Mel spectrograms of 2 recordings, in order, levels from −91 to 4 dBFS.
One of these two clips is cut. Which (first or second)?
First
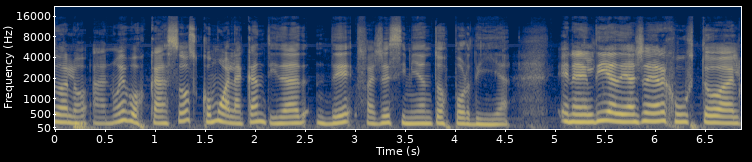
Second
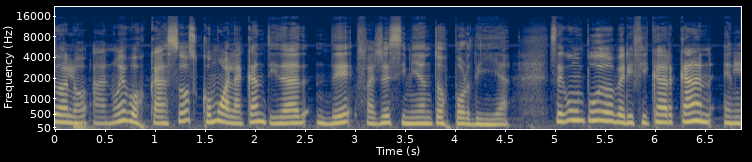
first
